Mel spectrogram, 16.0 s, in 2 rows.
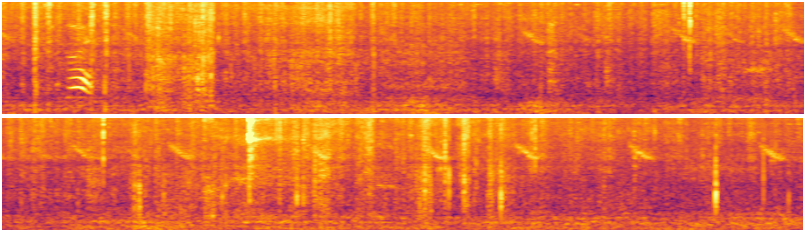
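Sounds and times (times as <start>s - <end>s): horse hoofbeats on dirt: 0.0s - 16.0s
sharp clicks: 6.8s - 7.0s.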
